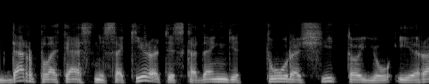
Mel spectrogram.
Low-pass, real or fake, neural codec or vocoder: 7.2 kHz; fake; codec, 16 kHz, 4.8 kbps, FACodec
